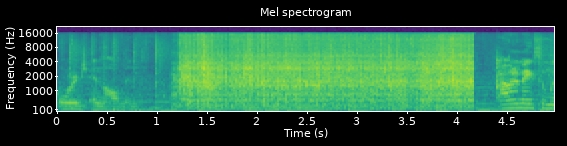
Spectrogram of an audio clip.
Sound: blender whirring

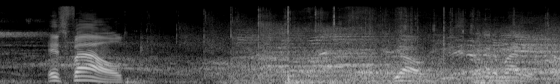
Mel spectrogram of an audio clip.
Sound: whistle blows; players bustling loudly

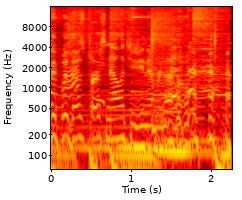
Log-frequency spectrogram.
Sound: laughs

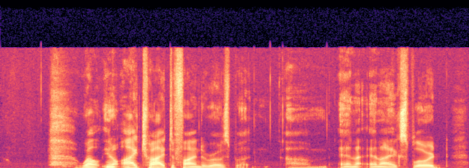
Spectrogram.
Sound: sighs

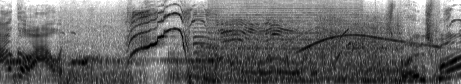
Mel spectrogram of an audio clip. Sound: screaming

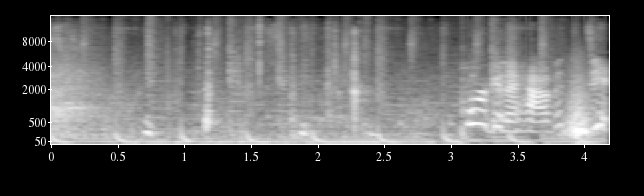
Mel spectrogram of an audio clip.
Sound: pop

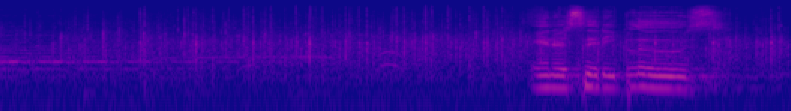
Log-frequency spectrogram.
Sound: audience clapping and cheering

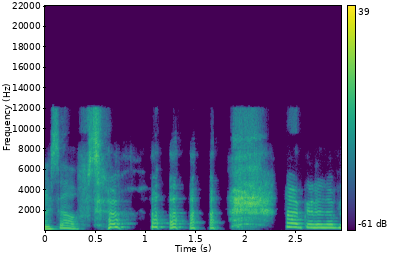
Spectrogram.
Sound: laughs

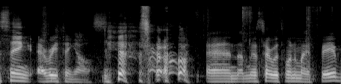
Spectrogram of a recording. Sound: laughs

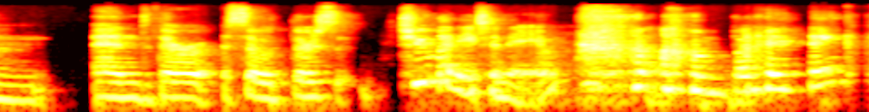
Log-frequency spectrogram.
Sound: chuckling

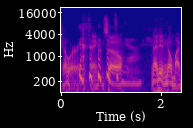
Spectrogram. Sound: giggling

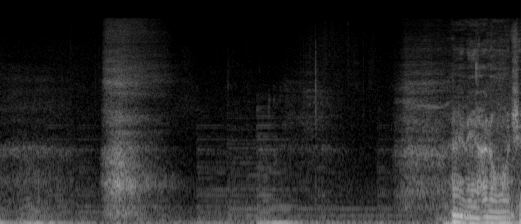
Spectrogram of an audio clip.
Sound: sighs

